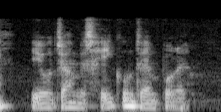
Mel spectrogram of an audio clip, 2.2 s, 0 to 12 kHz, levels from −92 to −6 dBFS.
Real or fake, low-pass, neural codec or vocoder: real; 7.2 kHz; none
